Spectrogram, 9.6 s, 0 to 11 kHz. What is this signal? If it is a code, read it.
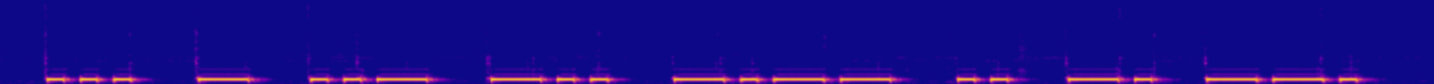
Morse code, heard as a keyed tone, about 11 wpm, 650 Hz. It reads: STUDYING
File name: jh8cbh / 2021cw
